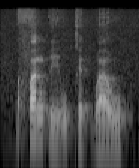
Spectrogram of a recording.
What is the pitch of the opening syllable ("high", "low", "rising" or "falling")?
high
